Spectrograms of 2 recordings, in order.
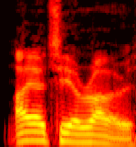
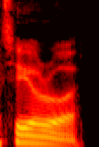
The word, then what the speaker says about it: Aotearoa: Aotearoa is how it's pronounced, I think. – Aotearoa.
